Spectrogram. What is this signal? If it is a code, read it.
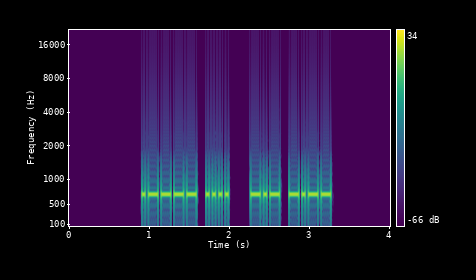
Morse code, heard as a keyed tone, about 30 wpm, 700 Hz. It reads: 1H KY
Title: Winter Field Day Exchanges 30wpm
